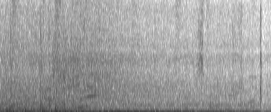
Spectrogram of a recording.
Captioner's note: boat engine revving; dramatic music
